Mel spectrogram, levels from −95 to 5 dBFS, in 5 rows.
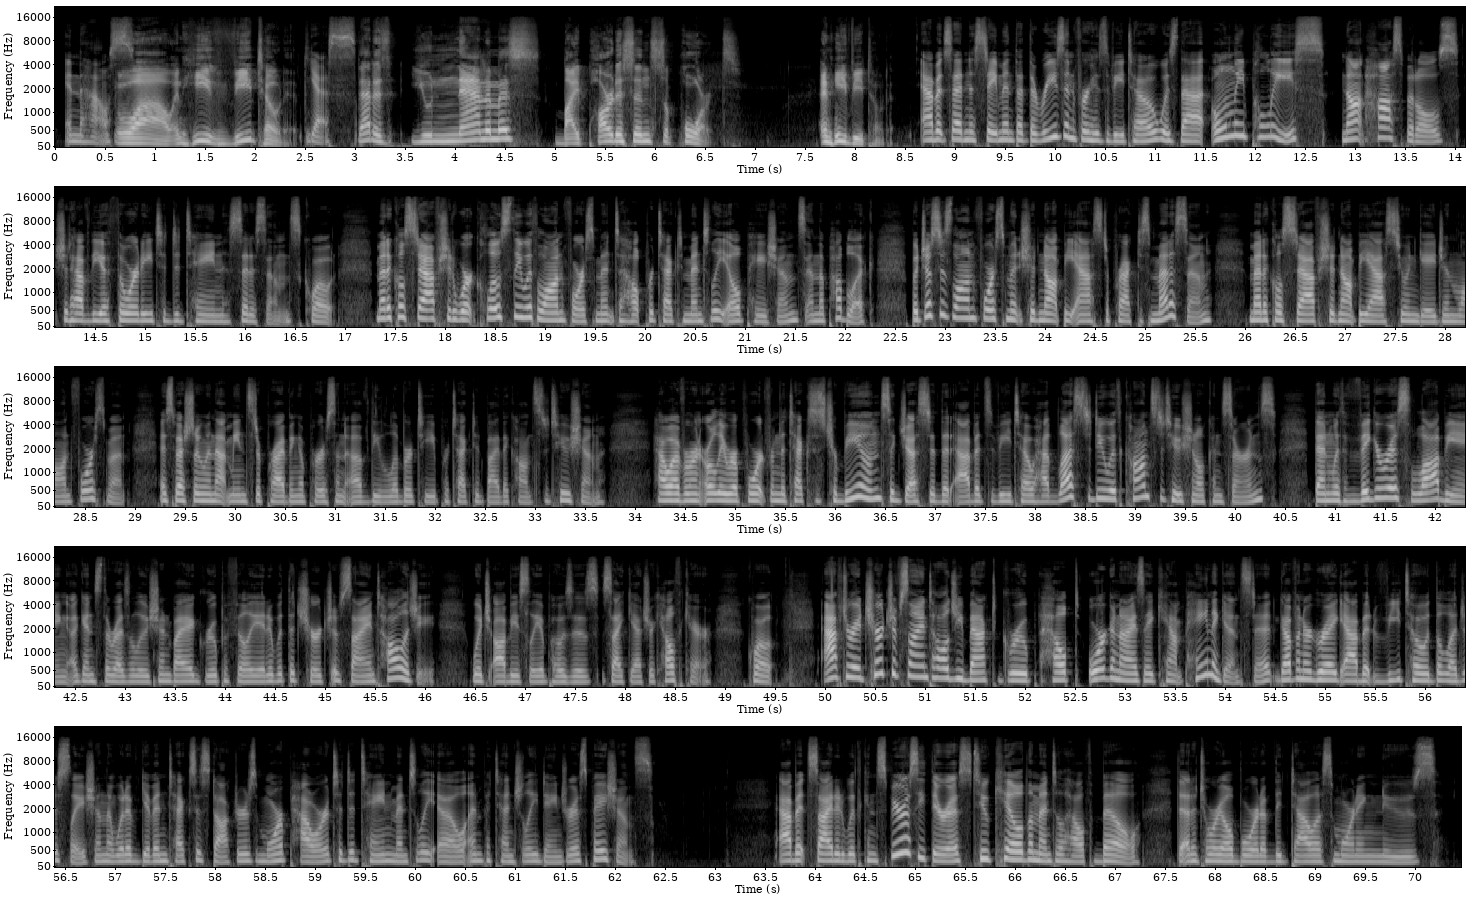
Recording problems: none

